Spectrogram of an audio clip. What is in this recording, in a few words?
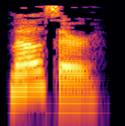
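"mauser", British English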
